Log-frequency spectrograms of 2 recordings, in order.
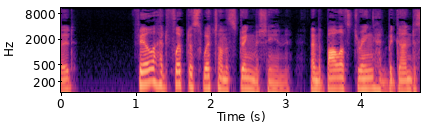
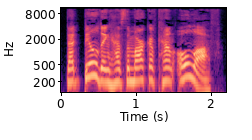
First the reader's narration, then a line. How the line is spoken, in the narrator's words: Klaus shouted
